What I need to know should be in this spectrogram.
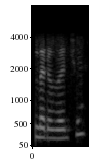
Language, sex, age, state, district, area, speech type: Gujarati, female, 30-45, Gujarat, Anand, urban, conversation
